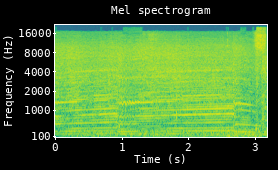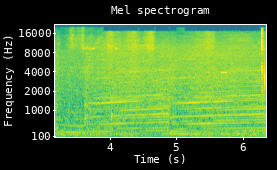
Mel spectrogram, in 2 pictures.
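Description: An F1 race car in the F1 2020 game on the Spain circuit screams up through the gears, a high steady engine whine climbing in pitch with quick shift drops, loud and continuous with no talking.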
